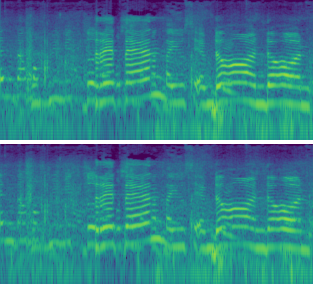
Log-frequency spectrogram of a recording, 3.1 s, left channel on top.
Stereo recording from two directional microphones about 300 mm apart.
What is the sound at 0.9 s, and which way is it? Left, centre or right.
Speech, centre.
